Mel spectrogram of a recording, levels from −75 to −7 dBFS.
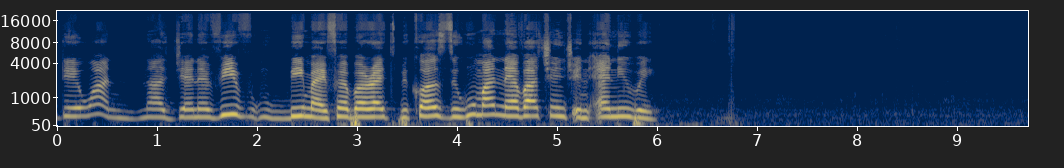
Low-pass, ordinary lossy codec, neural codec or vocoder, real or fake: none; none; none; real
